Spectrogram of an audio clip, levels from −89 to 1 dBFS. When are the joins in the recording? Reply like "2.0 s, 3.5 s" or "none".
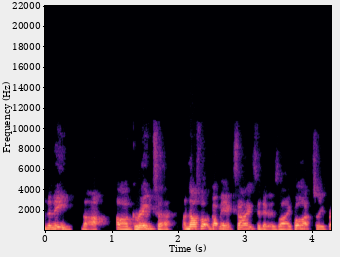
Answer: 0.9 s, 2.0 s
